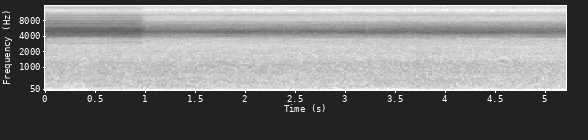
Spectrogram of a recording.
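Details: Male Terpnosia nigricosta cicada singing on the summit of Mount Rokkō: a continuous, dense high-pitched buzzing drone, louder for the first second, then steady at a slightly lower level to the end.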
